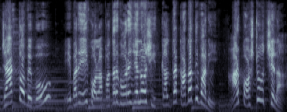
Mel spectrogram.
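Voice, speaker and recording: A woman's voice: high voice, animated, normal speed, fairly bright tone, faint music behind. A woman voicing a weary, worried and pleading poor beggar in a children's cartoon. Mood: relieved.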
